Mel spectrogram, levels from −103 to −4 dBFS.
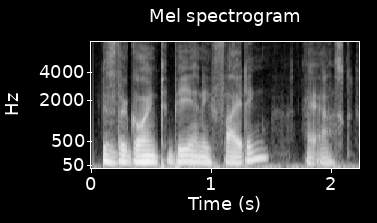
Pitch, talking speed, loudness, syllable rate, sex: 105 Hz, 240 wpm, -17 LUFS, 7.6 syllables/s, male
